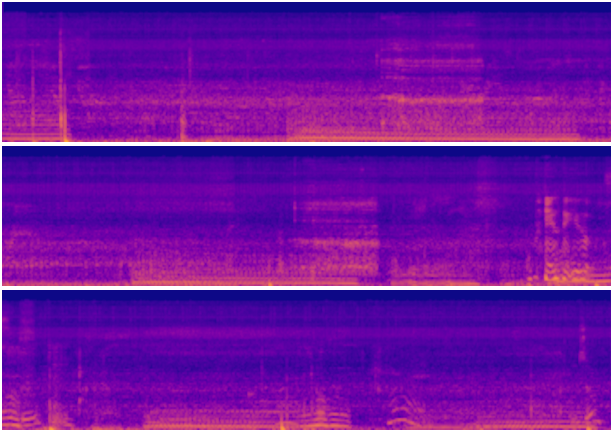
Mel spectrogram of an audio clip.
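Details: Deep growling from mastiff and shepherd dogs comes in long low rumbles of two to three seconds, separated by short pauses, with brief higher whining, yelp-like sweeps in the latter half and some handling noise.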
